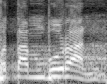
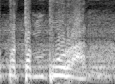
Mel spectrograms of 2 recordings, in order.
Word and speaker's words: Petamburan: Di mana jangan salah sebut petamburan bukan petempuran. Sebab dulu ada jenderal salah baca. Dia bacanya pertempuran.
